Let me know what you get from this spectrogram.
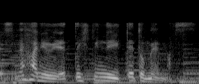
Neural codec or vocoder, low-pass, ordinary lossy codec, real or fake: codec, 16 kHz, 6 kbps, DAC; 7.2 kHz; AAC, 48 kbps; fake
